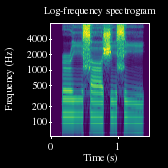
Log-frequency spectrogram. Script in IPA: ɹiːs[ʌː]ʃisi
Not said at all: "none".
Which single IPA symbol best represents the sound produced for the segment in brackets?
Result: ʌː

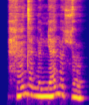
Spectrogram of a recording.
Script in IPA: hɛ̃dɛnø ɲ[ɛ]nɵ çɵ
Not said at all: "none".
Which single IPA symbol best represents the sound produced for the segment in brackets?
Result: ɛ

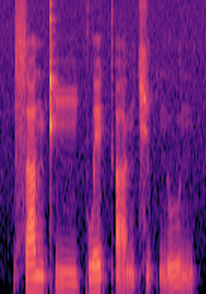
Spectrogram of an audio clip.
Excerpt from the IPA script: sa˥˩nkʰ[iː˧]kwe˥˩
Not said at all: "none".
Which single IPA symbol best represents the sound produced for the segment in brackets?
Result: iː˧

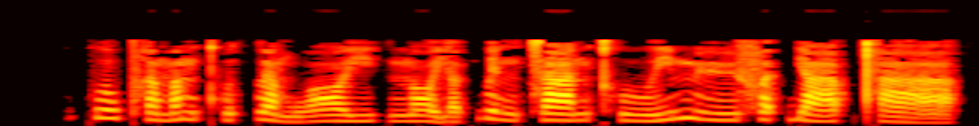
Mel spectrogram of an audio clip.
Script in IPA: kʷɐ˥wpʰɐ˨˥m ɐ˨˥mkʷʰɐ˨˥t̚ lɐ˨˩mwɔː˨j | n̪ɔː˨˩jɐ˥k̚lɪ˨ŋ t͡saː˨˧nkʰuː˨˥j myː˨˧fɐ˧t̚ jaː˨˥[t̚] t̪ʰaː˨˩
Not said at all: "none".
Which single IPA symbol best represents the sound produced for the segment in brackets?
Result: p̚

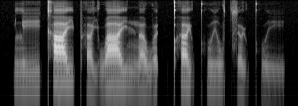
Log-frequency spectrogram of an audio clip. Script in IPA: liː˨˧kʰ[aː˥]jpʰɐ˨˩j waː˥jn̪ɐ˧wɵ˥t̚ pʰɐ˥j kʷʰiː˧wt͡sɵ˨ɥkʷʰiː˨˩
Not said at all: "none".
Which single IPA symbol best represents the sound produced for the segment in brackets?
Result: aː˥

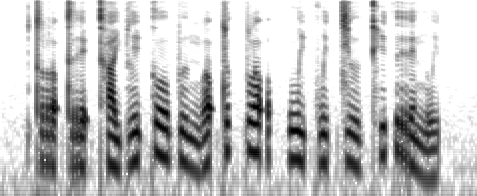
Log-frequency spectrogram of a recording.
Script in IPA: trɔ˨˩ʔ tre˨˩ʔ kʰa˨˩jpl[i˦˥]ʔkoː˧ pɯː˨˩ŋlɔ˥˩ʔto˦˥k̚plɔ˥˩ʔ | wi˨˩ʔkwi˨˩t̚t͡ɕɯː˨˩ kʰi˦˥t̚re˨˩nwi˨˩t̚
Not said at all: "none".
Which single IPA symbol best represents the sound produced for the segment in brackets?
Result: i˦˥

